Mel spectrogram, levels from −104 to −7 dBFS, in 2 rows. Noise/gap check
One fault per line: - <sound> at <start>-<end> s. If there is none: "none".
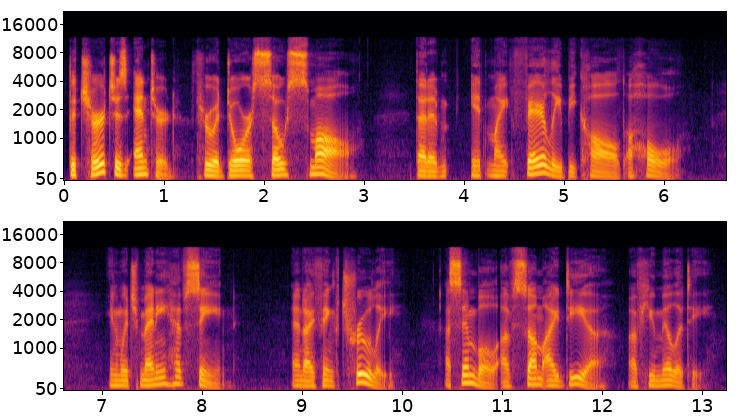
none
